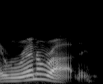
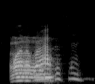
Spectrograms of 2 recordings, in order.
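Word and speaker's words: Warner Robins: You are from Middle Georgia because you said it right. Renner Robbins is gonna lose Friday. Robinson?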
